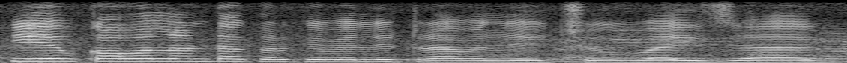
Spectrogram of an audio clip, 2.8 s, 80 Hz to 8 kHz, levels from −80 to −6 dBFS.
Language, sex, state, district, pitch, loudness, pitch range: Telugu, female, Andhra Pradesh, Sri Satya Sai, 255 Hz, -17 LUFS, 205-315 Hz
